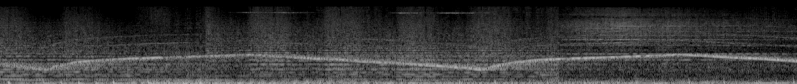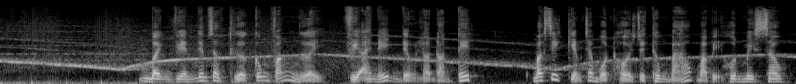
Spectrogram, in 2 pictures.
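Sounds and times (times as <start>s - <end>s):
ambulance siren wailing as it rushes a patient to emergency care: 0.0s - 15.9s
speech: 9.4s - 15.9s.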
